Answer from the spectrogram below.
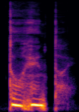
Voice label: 変態・強く・極近・左, ASMR

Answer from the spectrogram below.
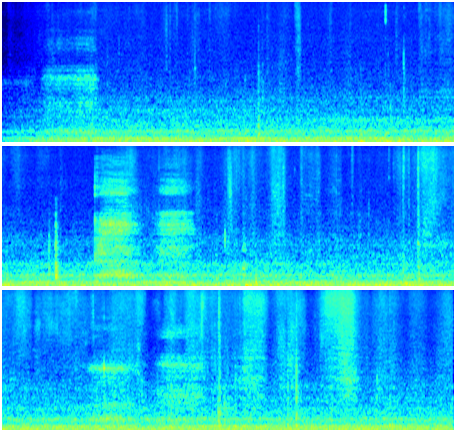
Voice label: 吸引バイブ挿入後、道具の準備, ASMR

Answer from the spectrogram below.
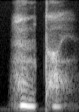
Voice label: "変態"・極近・右; マゾオスのあなたに敗北射精の快楽を叩き込む音声

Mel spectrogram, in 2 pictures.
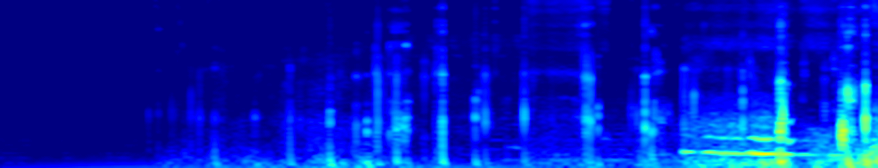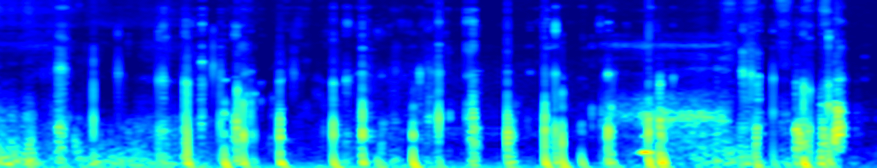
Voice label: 添い寝・ちょっとエッチなささやき; ムラムラとまどろみの中で; 手コキしながらイチャイチャ

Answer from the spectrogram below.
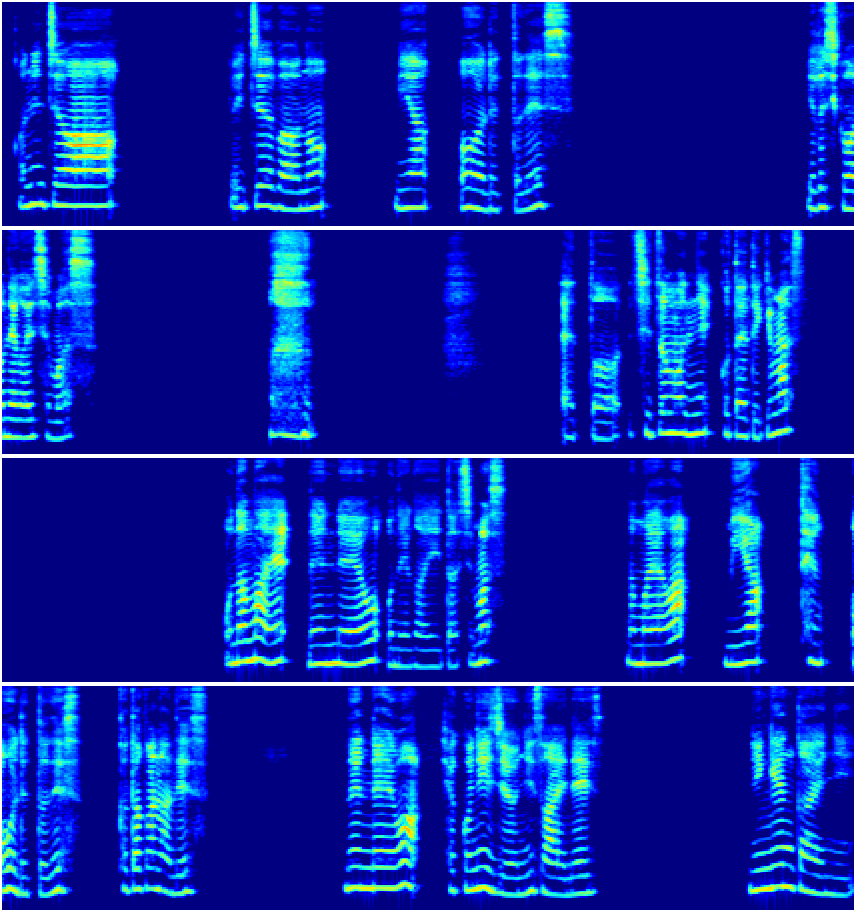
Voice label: ごあいさつとインタビュー, ASMR

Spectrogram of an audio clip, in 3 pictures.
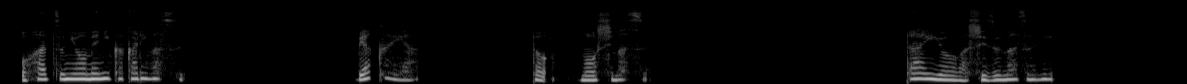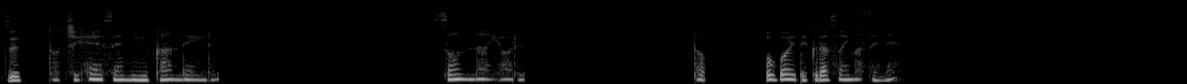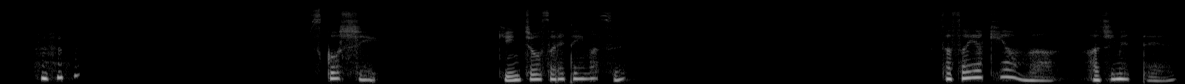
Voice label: ASMR, あいさつ

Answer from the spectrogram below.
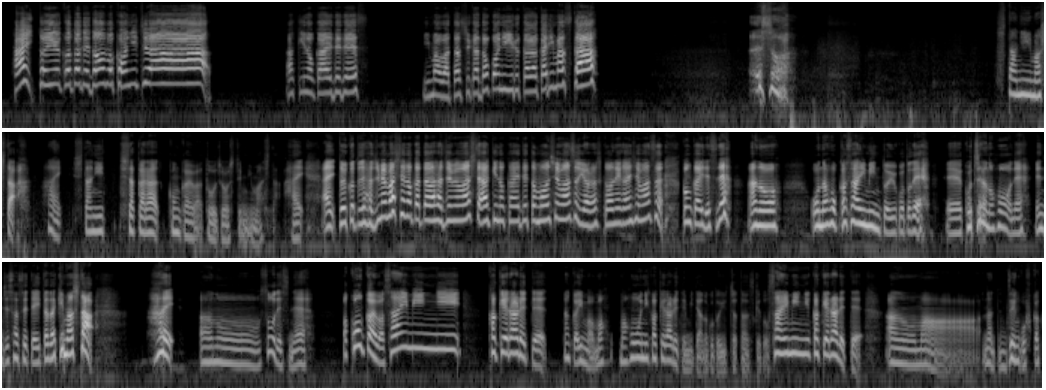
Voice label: フリートーク; 【後半オホ声】オナホ化催眠～尻軽ヤンキークラスメイトを催眠アプリでコキ捨てオナホ化～【快楽メス堕ち常識改変】

